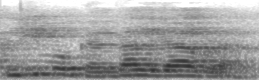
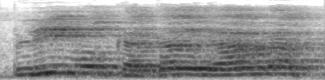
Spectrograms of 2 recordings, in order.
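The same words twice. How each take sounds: First: Said in the usual way. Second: Higher, louder, slow chant of a crowd outside; chanted, call it out like voices in the street; slow chanted accusation. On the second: A narrator's reading. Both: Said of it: "se oían ruidos diciendo".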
